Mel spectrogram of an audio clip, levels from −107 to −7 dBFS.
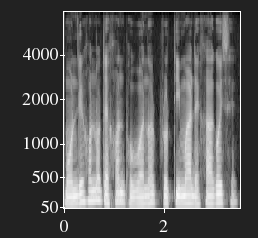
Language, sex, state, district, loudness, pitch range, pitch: Assamese, male, Assam, Kamrup Metropolitan, -17 LUFS, 110-130 Hz, 120 Hz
